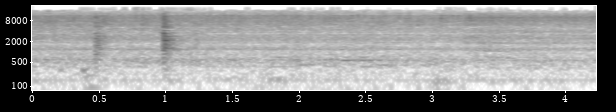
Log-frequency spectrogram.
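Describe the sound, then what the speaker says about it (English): Onions sizzle steadily in a pan with ginger, garlic and green chili paste, a constant fine hiss broken by a couple of brief scraping stirs near the start, with no voices. "Fry them until the raw smell of ginger garlic paste goes off."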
